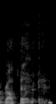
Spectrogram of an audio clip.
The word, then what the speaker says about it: rape: For the record, the anglerfish in Spanish is spelled with only a single R, but is pronounced with two R's.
